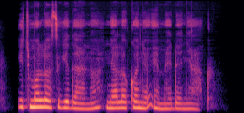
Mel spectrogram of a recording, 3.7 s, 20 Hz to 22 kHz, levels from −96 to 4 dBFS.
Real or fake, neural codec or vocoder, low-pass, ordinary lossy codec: real; none; none; none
